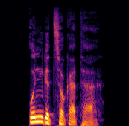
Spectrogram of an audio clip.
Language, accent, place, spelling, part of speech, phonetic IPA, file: German, Germany, Berlin, ungezuckerter, adjective, [ˈʊnɡəˌt͡sʊkɐtɐ], De-ungezuckerter.ogg
- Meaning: inflection of ungezuckert: 1. strong/mixed nominative masculine singular 2. strong genitive/dative feminine singular 3. strong genitive plural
